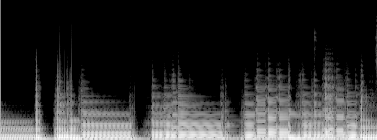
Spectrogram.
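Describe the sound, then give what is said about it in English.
A real bass guitar plays alone: deep plucked notes and sustained low tones in a few phrases, separated by brief gaps. “Going back to the bass guitar, using an actual bass, it would sound like this.”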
